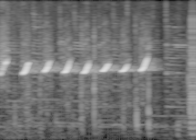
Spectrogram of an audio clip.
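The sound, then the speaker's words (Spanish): A person on a farm whistles a call for a horse: a quick run of about seven short, bright, upward-flicking whistles in an even rhythm, clear, with no talking. “porque la gente siempre está cantando o está silbando o está haciendo cualquier tipo de sonoridad porque es la forma de comunicarse con los animales.”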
